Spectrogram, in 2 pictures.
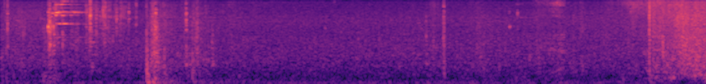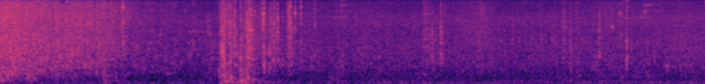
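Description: Water laps gently against a small wooden boat.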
